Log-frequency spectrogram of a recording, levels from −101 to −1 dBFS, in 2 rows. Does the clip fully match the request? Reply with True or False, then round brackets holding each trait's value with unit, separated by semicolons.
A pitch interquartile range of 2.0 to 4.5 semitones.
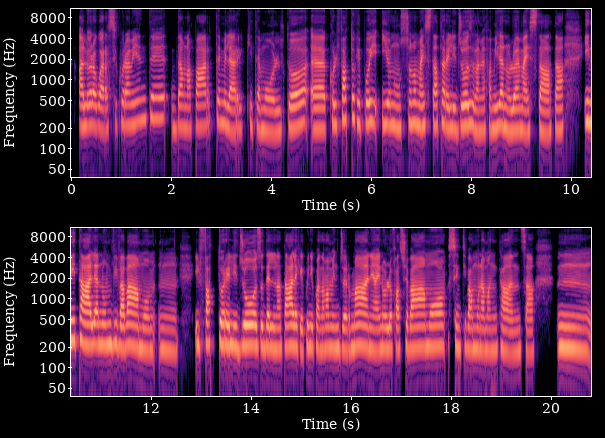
True (2.4 semitones)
